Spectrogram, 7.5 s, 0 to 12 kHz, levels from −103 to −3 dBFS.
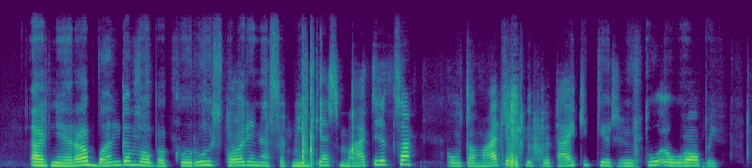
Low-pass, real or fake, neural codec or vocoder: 10.8 kHz; fake; codec, 32 kHz, 1.9 kbps, SNAC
